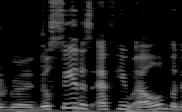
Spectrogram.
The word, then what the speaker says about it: ful: you'll see it as ful but it's also f-o-u-l but it's not pronounced foul and it is not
